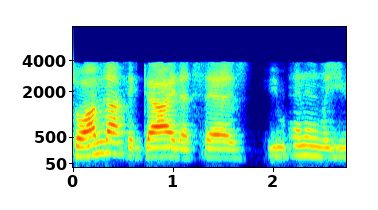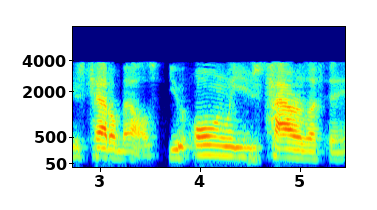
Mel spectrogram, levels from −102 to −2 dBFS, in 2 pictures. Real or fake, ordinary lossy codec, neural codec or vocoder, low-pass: fake; AAC, 16 kbps; codec, 16 kHz, 0.5 kbps, FunCodec, trained on Chinese and English, 25 frames a second; 7.2 kHz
